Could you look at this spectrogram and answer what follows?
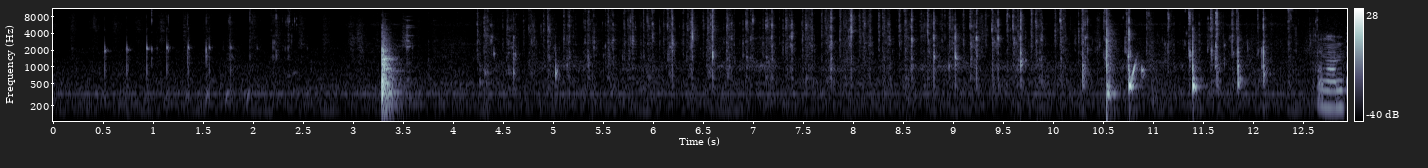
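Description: Liquid splashes and clinks in a bowl while vanilla goes into a rice pudding custard in a home kitchen, a busy run of quick wet taps and drips with a louder knock partway through.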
